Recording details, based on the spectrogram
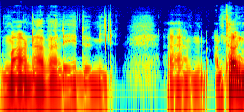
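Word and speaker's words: Marne-la-Vallée: How would someone like me pronounce what you just said? Marne la Vallée Marne la Vallée de Meaux.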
